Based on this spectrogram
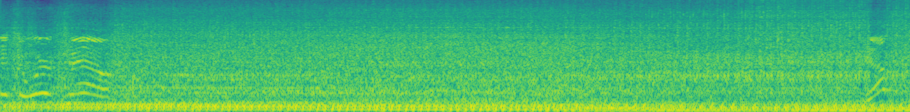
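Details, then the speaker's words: Sabre by John Deere twin lawn tractor after clearing a clogged carburetor port and a loose post: even, steady putter with both cylinders firing. Idle sits a little fast because the replacement carb won't settle fully, but it runs nicely. "But um this thing is running really nice now."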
